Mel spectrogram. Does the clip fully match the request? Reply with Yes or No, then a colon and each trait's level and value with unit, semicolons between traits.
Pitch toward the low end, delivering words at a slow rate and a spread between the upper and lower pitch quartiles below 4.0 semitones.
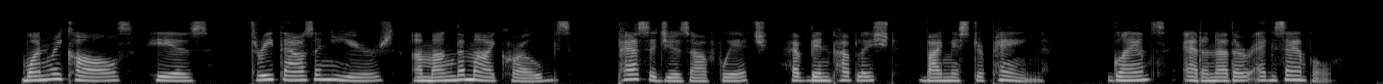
No: medium, 180 Hz; slow, 95 wpm; average, 2.8 semitones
